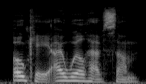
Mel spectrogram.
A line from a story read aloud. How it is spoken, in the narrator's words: Mario said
